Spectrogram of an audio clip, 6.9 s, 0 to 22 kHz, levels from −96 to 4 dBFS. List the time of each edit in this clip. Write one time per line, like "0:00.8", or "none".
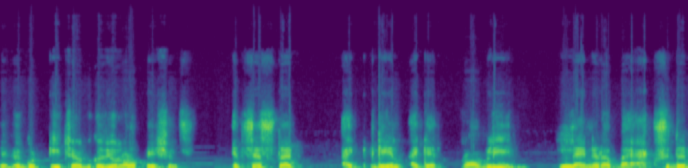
none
